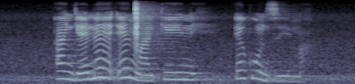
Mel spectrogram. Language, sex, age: Xhosa, female, 22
